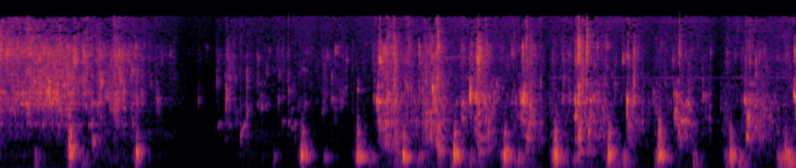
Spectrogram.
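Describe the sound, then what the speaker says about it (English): Milk pours steadily into a cooking pot for homemade ricotta or paneer, a gurgling liquid stream with brief pauses, close and fairly loud, while faint voices are heard nearby. "we're now adding the milk to the pot"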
